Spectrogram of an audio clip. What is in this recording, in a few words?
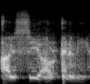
radio enemy spotted; player vo leet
